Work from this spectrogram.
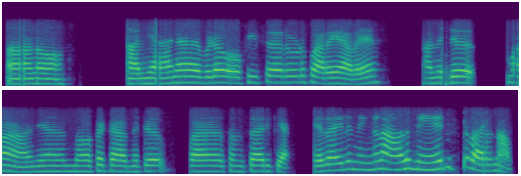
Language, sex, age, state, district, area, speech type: Malayalam, female, 45-60, Kerala, Kottayam, rural, conversation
